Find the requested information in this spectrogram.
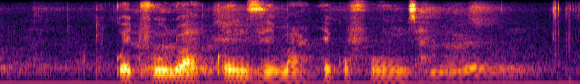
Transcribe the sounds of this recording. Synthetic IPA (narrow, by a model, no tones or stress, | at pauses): k̬ʼwet͡fʰulwak̬ʼwend͡zʱimajek̬ʼufuːnd͡zʱa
